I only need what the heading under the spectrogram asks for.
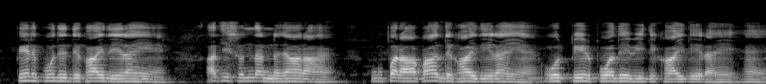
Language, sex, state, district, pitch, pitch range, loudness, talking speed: Hindi, male, Bihar, Bhagalpur, 140 Hz, 125-150 Hz, -17 LUFS, 190 wpm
